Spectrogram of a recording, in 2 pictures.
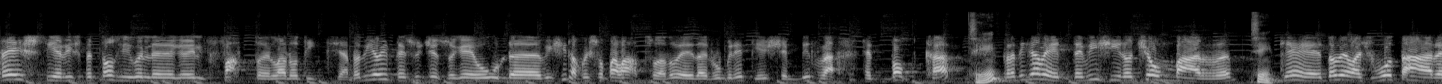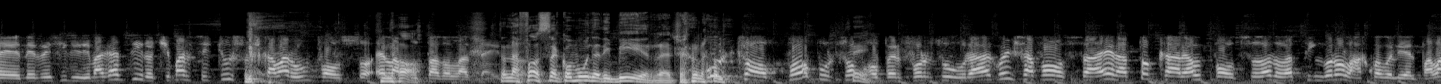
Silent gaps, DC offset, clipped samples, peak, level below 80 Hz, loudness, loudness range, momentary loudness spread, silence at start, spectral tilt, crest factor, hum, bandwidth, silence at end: none; under 0.1%; under 0.1%; -2 dBFS; -48 dBFS; -20 LUFS; 5 LU; 9 LU; 0 s; -5 dB/octave; 18 dB; none; 12 kHz; 0 s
